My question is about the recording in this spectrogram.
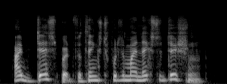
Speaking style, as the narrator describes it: said William desperately

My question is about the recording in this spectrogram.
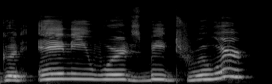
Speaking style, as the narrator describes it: Miss Spider clapped and cheered and cried

